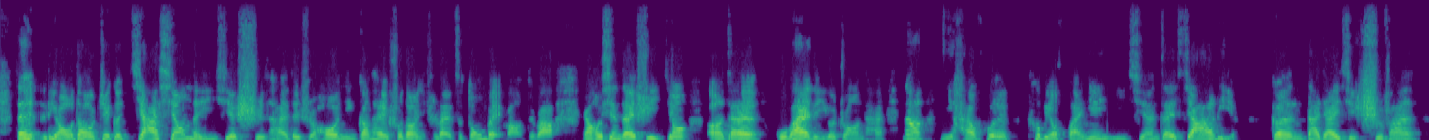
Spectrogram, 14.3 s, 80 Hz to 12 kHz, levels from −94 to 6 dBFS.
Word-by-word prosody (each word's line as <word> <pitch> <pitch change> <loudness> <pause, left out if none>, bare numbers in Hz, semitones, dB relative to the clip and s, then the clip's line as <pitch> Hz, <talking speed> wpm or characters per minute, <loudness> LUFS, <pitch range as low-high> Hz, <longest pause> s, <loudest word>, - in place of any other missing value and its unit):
在 355 -3 +7
聊 175 -4 +1
到 260 -5 +3
这 270 +3 -2
个 185 - 0
家 275 +9 +2
乡 290 +1 -1
的 250 - -1
一 140 0 -8
些 160 +2 0
食 155 -1 -1
材 - - -4
的 150 - -3
时 150 - -7
候， 150 0 +3
你 145 -1 -7
刚 175 0 +1
才 180 -1 +1
也 - - -1
说 175 - -4
到 170 -1 +2
你 150 - -12
是 160 - -13
来 140 - 0
自 175 - -15
东 190 +3 -2
北 210 - +2
嘛， - - -4 0.2
对 150 - -12
吧？ 145 -2 +3 0.3
然 160 0 +3
后 170 - +4
现 185 +3 -1
在 185 -1 +6
是 180 +2 -5
已 160 - 0
经， 155 -1 0 0.3
呃， 155 0 +3
在 165 -2 +4
国 160 - 0
外 275 0 +9
的 - - -7
一 - - -11
个 160 0 -3
状 - - -6
态， - - -11 0.2
那 305 -4 +3 0.2
你 175 -2 -8
还 160 +1 -1
会 235 +2 -2 0.2
特 285 - -1
别 215 -3 -1
怀 220 -10 -3
念 205 +1 -3
以 155 -5 -10
前 145 0 -8
在 180 -1 +2
家 220 +9 +2
里 - - -7 0.3
跟 170 -2 +2
大 180 - 0
家 170 -1 +3
一 170 - +2
起 165 - -7
吃 170 +1 -1
饭 175 +1 -3
175 Hz, 275 characters per minute, -22 LUFS, 160-220 Hz, 0.3 s, 外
